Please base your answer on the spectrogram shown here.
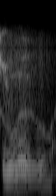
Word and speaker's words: Llew: oh and my email is Lou and I spell that differently it is ll e w at whales BMI it's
